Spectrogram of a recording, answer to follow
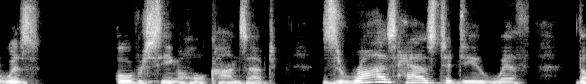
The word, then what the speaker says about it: Zaraz: The word is Zaraz, spelled Z-A-R-A-Z. Okay. Zaraz. Because if you just put it down on a piece of paper, Z-A-R-A-Z, you probably won't remember how it's pronounced. Zaraz.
